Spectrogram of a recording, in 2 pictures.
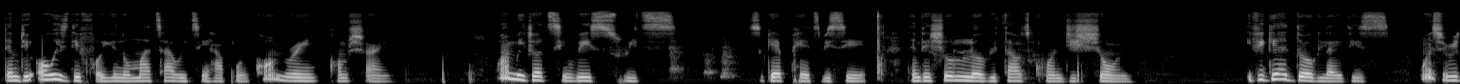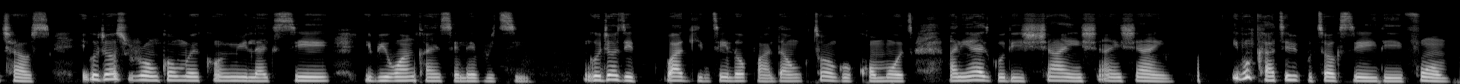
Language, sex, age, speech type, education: Nigerian Pidgin, female, 46-60, spontaneous, tertiary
